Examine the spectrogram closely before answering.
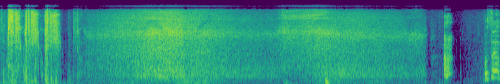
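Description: A man blows a rushing, breathy noise into his cupped hands.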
